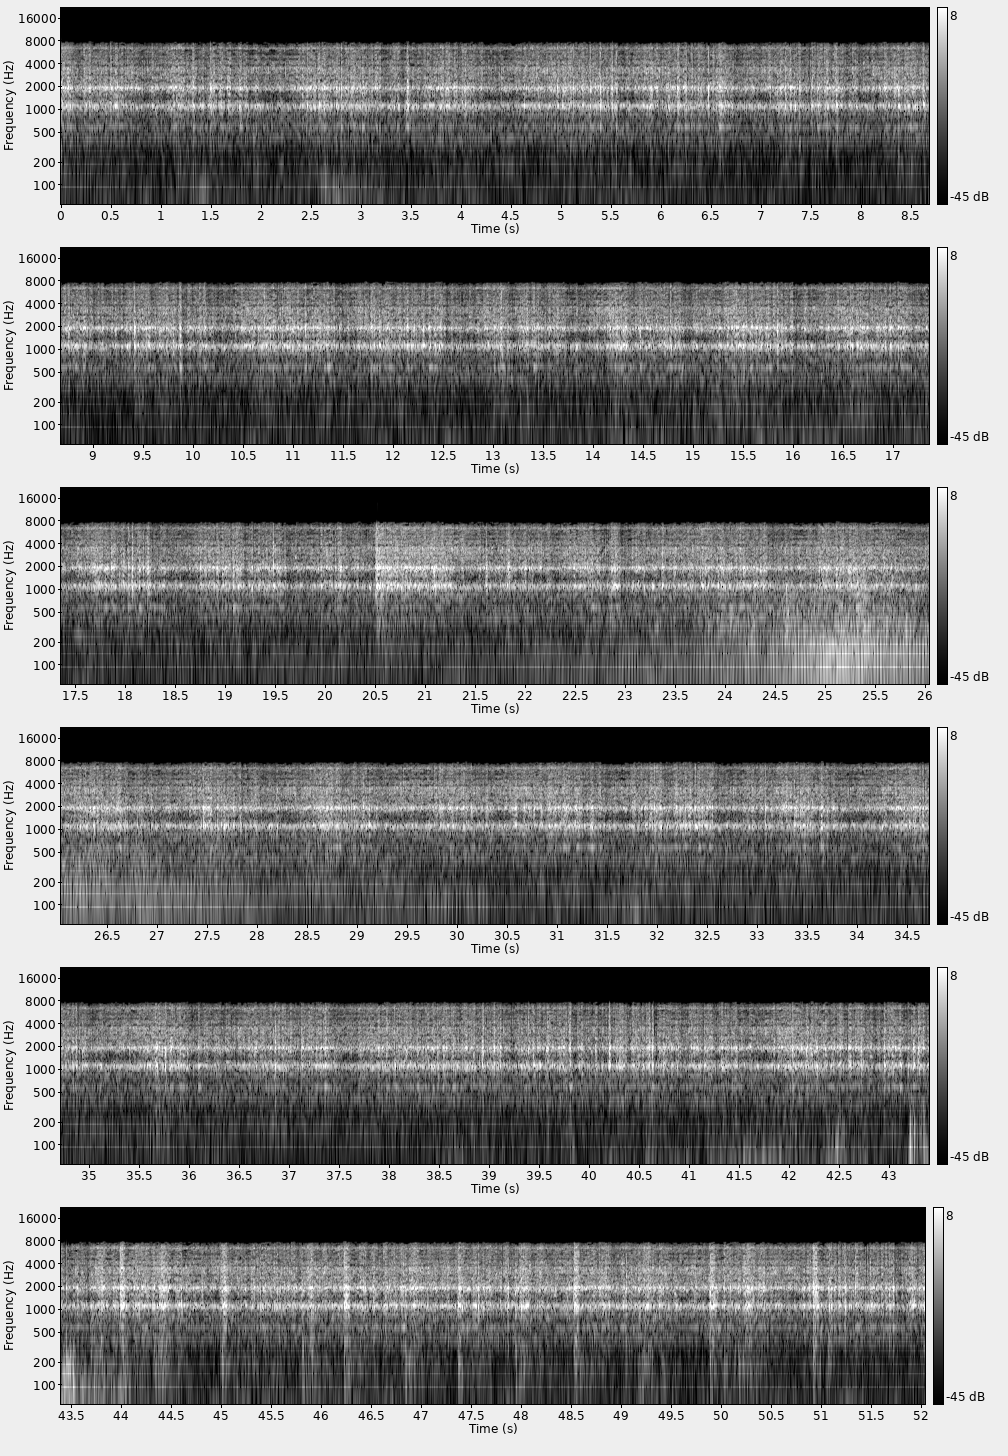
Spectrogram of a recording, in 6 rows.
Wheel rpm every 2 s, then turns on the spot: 160, 160, 160, 160, 160, 160, 160, 160, 160, 170, 190, 160, 160, 160, 160, 160, 160, 160, 160, 160, 160, 160, 160, 160, 160, 160.
none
